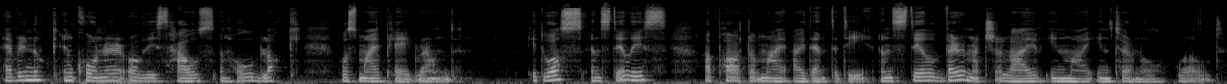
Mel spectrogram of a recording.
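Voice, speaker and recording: Ordinary pitch variation at a fairly slow pace. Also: woman, very deep, low pitch for a woman. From Norway, Oslo. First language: Norwegian. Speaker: content creator. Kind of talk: reflective narration.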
